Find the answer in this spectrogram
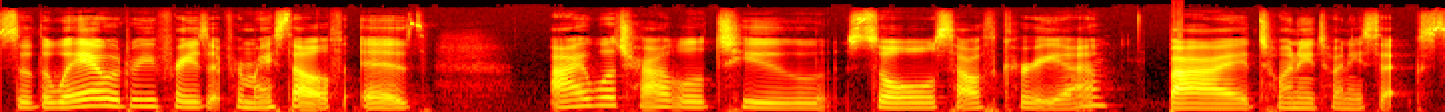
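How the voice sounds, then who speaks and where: A woman with a plain, everyday voice talks at a fairly slow pace, her medium pitch moving in a lively way, on a very clean recording with a silent background. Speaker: podcast host and aspiring author. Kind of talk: solo podcast monologue. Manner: casual, conversational.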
